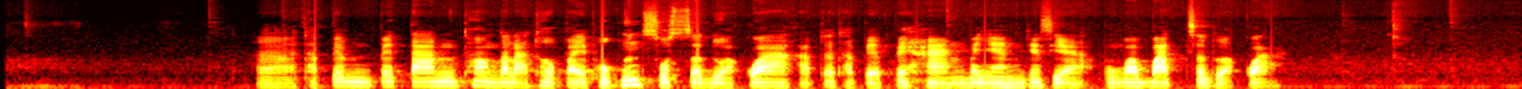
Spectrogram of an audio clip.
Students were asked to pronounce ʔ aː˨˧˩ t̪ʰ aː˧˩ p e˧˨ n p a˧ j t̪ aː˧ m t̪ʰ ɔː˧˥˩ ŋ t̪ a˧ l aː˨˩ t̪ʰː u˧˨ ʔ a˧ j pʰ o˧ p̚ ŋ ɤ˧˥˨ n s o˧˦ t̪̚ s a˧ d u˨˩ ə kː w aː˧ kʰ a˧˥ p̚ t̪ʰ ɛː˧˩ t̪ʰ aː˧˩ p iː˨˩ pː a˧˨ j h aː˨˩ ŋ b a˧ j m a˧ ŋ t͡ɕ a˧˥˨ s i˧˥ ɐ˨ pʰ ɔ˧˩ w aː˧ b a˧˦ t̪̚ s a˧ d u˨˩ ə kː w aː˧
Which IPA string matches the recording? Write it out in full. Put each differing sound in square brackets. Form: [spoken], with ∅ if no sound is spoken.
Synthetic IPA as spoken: ʔ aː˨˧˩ t̪ʰ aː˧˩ p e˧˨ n p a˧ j t̪ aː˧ m t̪ʰ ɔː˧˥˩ ŋ t̪ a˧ l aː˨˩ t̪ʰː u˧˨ [p] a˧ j pʰ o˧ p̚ ŋ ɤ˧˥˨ n s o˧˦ t̪̚ s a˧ d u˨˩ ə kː w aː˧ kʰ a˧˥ p̚ [t̪] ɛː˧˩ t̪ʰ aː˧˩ p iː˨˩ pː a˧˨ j h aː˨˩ ŋ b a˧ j [ɲ] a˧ ŋ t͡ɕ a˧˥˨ s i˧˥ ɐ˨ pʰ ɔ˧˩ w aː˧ b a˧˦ t̪̚ s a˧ d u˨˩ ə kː w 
